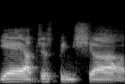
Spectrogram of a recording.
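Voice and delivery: silly, exaggerated fake American accent. Quoting a man filmed on camera, in the most stupid american accent. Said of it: "in the most stupid American accent you could think of".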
